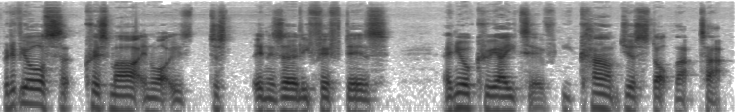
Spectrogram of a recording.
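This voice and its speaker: A man's voice: medium pitch, unhurried. Podcast co-host, male, wry rambler who hedges everything, easygoing music chat.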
